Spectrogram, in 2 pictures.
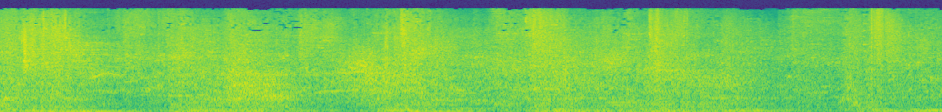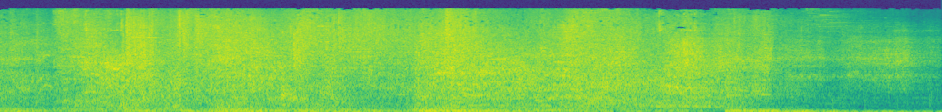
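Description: Game combat sounds clash and boom with spell effects.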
